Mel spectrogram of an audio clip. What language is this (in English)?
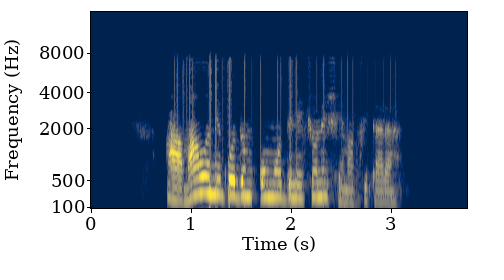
Mari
